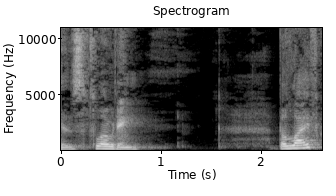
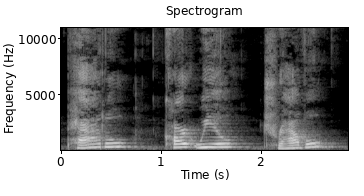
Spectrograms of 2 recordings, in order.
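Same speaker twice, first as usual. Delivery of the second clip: higher and louder, bouncing with energy; excited; 10 semitones higher, 3 dB louder than usual. Acted. Reading to kids, springing up on action words. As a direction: burst up with each action word. Lively list of action verbs.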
